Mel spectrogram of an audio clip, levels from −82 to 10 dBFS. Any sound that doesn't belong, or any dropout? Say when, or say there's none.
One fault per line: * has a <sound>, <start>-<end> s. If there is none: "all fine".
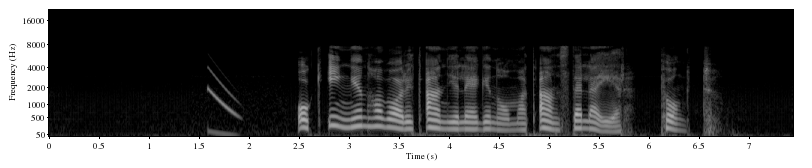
* has a chirp, 1.6-2.0 s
